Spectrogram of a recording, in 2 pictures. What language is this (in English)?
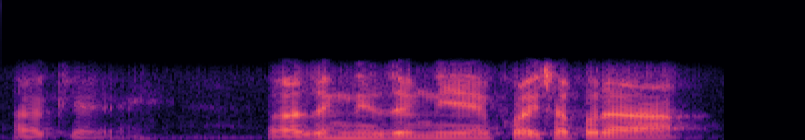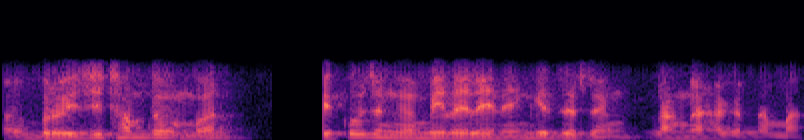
Bodo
